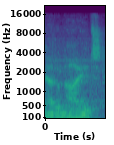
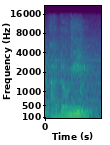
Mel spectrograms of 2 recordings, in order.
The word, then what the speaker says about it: Adoni: Adonai is how most English people speak and sing, but the letter in the Hebrew is actually pronounced like a long E instead of an I, not Adonai. It's pronounced because of the punctuation Adoni or Adoni, like that.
